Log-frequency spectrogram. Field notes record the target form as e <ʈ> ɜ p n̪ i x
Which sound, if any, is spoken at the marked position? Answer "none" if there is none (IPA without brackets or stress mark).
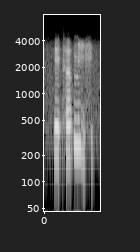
tʰ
